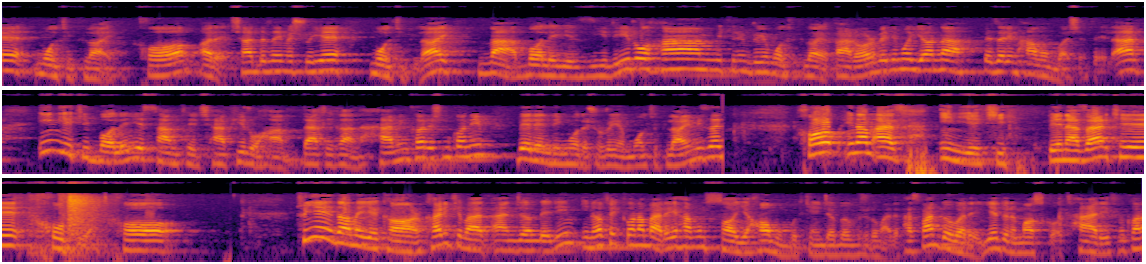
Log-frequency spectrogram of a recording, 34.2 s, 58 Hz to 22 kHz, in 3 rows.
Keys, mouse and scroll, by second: 18.8 F9, 20.1-21.0 alt+scroll down 2, 21.0-23.6 alt+scroll up 2, 23.6 click, 25.6 F9, 27.0-27.7 alt+scroll up 2, 30.4 click, 33.8 b.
